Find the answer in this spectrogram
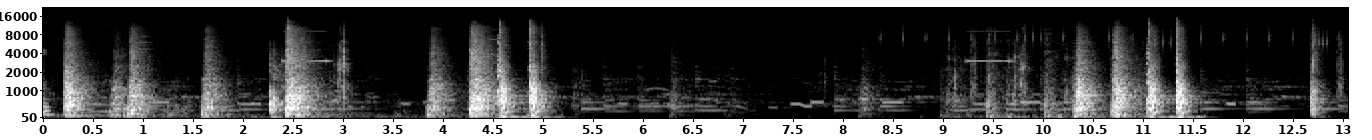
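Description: Background music over 9mm pistol shots from a Glock fitted with a Radian Ramjet compensator and Afterburner barrel. Near the end, a short shot-timer beep is followed about two seconds later by a quick double tap.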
